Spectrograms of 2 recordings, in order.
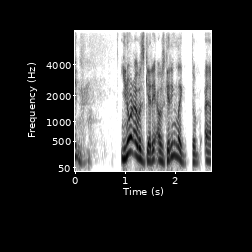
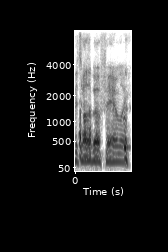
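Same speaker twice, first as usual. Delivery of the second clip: gruff mock Vin Diesel growl; grumpy pirate; 3 semitones higher than usual. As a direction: do a grumbly tough-guy voice. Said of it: "I just sound like a grumpy pirate".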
